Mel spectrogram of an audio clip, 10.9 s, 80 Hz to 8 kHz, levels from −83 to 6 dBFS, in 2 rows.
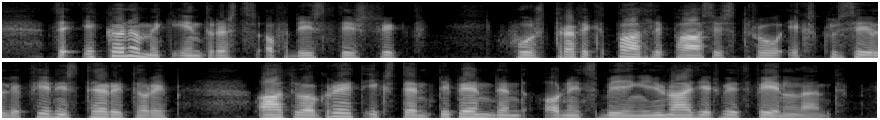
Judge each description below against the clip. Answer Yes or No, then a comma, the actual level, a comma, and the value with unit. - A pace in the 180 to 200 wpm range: No, average, 145 wpm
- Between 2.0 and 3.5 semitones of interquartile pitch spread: Yes, average, 2.8 semitones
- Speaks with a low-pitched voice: Yes, low, 130 Hz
